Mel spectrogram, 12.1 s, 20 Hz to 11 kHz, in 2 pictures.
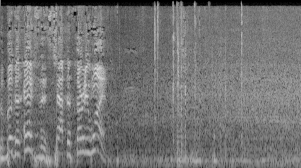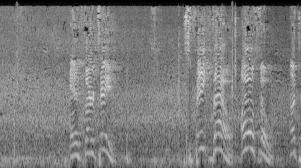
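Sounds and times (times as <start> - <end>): traffic engine hum and road noise: 0.0 - 12.0.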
